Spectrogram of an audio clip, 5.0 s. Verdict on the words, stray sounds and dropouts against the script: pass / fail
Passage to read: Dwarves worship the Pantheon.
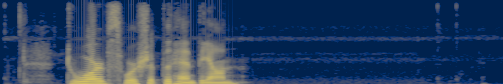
pass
